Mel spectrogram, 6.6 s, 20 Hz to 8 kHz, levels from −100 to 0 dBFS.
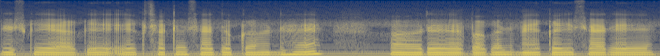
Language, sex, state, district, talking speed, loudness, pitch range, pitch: Hindi, male, Bihar, West Champaran, 120 wpm, -17 LUFS, 105-115 Hz, 110 Hz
